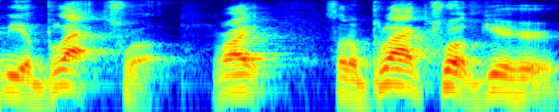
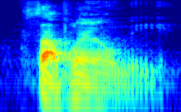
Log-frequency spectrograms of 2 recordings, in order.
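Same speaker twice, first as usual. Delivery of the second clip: much lower and softer, under the breath; muttered aside; 10 semitones lower, 10 dB quieter than usual. Real, not acted. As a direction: mumble it to yourself.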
